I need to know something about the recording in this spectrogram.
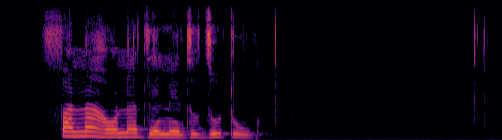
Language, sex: Venda, female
